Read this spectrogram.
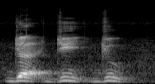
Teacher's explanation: Sifatnya jahar syidah, nafas suara tertahan. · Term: jim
